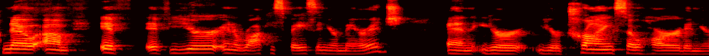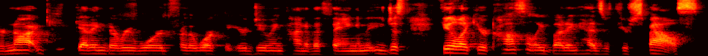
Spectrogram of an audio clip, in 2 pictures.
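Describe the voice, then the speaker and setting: Low-voiced lady on a faith podcast, soft and reflective, lots of ums and you knows. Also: fairly even intonation, measured pace. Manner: soft-spoken and reflective, with many fillers. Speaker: co-host.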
